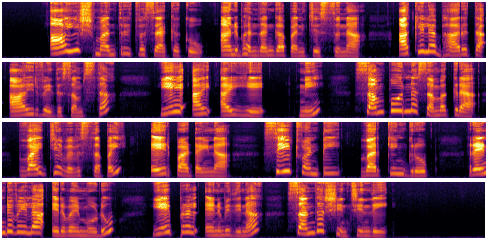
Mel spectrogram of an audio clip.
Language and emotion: Telugu, neutral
